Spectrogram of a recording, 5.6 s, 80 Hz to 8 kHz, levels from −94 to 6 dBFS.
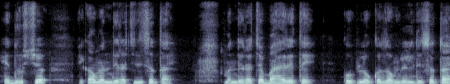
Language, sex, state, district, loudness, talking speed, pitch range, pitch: Marathi, male, Maharashtra, Dhule, -18 LUFS, 150 wpm, 95-105 Hz, 100 Hz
